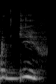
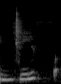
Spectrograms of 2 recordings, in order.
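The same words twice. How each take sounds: First: "gif" starting like "give"; hard-g pronunciation. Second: "gif" with a soft J sound at the start; soft-g pronunciation. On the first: Gamer asking viewers which they say, "gif" with hard g. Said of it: "I say gif". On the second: Gamer asking viewers which they say, "gif" with soft g. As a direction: say "gif" like "jif". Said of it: "what do you say". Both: Shown as a demonstration.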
